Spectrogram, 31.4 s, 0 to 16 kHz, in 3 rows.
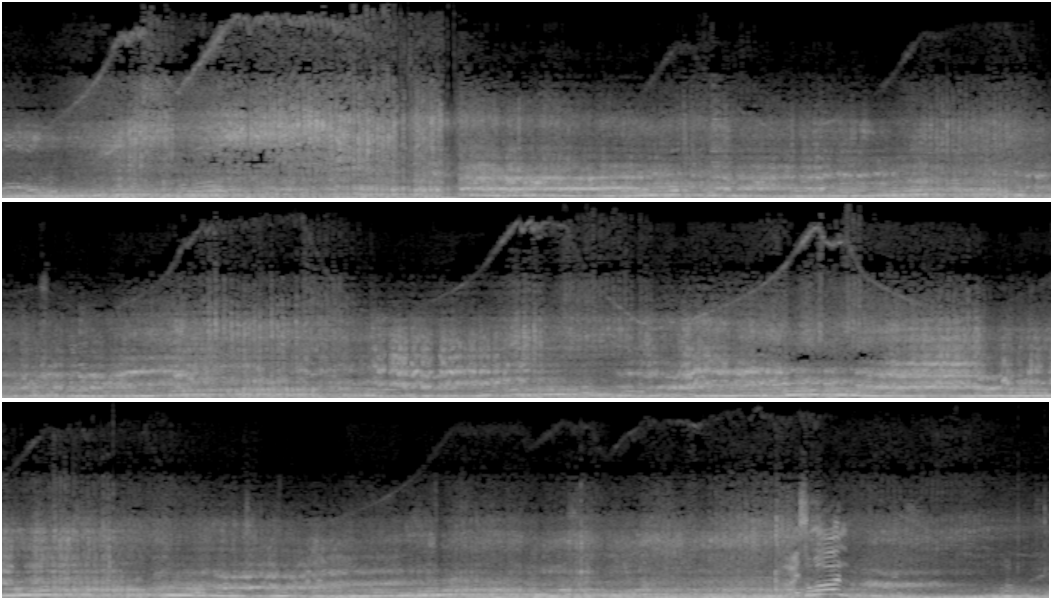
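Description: Nissan RB25DET turbo inline-six in a drifting A31 Cefiro, revving up and falling back in pitch about every two seconds, over a steady tyre squeal. It is held in second gear because a faulty wastegate causes boost cut in third, so it repeatedly runs into the rev limiter.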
